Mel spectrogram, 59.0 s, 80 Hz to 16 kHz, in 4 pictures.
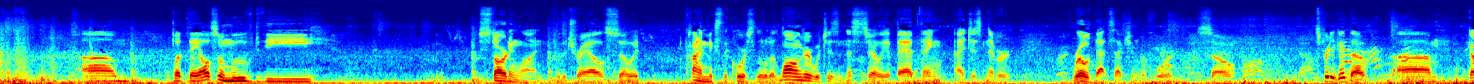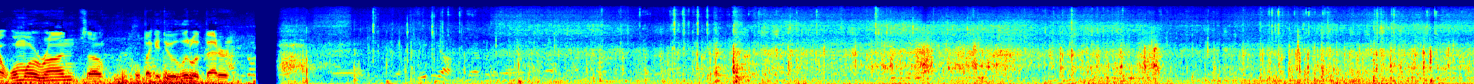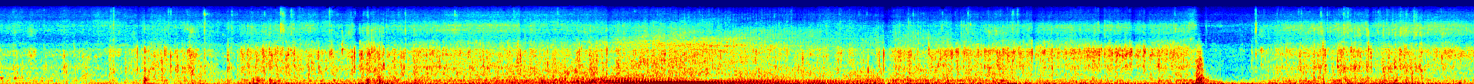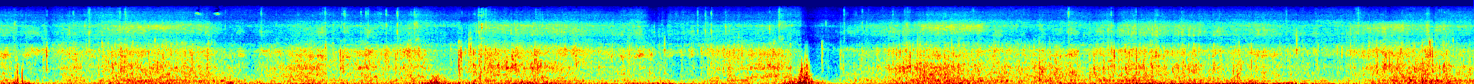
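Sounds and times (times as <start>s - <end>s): tyres rumbling on dirt: 0.0s - 12.3s, 17.5s - 58.9s
wind rushing over microphone: 0.0s - 58.9s
bike knocking and clattering: 17.9s - 58.9s.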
